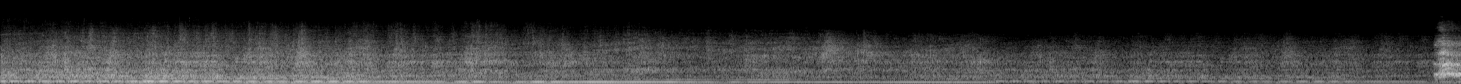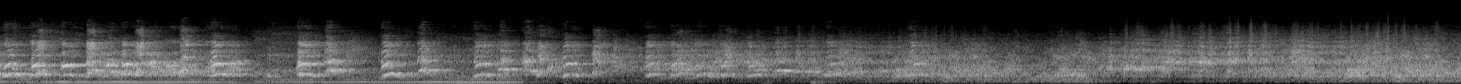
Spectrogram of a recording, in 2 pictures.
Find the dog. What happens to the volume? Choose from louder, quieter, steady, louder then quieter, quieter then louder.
quieter.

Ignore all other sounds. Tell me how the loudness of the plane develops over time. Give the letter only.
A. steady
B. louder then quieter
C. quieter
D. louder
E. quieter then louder
E.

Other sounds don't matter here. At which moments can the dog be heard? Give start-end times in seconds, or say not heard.
14.3-24.1.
